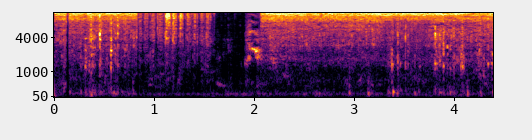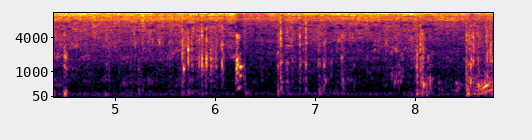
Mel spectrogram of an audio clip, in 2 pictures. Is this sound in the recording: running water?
yes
